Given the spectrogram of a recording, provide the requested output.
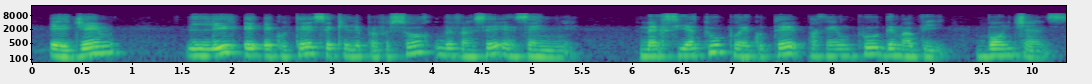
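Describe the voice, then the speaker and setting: This man's voice is fairly high in pitch yet dark and mellow in tone, somewhat breathy, with ordinary pitch variation and a very slow pace. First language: Spanish (speaking French). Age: young (19). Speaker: language student. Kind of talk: prepared personal presentation. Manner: halting.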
